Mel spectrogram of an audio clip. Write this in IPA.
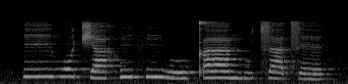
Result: eː˦ β ɔ˦ t͡ʃ a˨ h ũ˦ f ũ˦ β oː˨ kʼ aː˦ ŋ u˨ t͡s a˦˨ t͡s ɛ˨

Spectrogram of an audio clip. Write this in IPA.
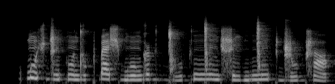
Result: ɓ ũ ʃ ɖ͡ʐ ĩ k ũ d u k ɓ æ ʃ b ũ ɡ ə˞ ɡ ɡ͡ǀ u k ŋ͡ǀ ĩ ɡ ʂ i ɡ ŋ͡ǀ ĩ k ɖ͡ʐ u ɡ ʂ ɑ̃

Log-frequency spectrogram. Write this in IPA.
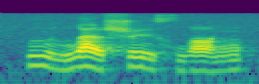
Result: u˥˨ l w ä˥˨ ʂ ɻ̩˥˨ x w ɑ˨˦ ŋ

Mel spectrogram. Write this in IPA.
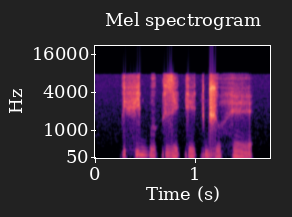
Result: fʲ ʊ ɡ͡b o̤ k z e̤ k e̤ k d͡ʒ o̤ h ɛ̤

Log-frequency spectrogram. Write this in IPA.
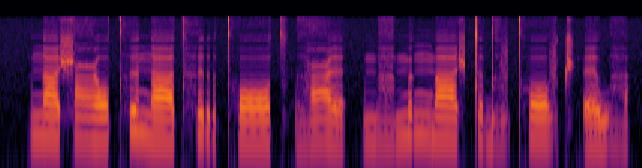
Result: n aː ʃ ʕ ɔ t̪ʰ ɘ n aː t h ɘ r t̪ʰ ɔː t͡sʼ ə̤ ʕ ɛ | m a̤ m œ ŋ͡m aː ʃ t ə d̪ ə̤ v t̪ʰ ɔː v t͡ʃʼ ɛ w a̤

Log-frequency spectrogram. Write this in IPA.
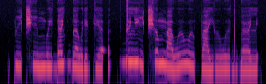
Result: p i˩ t͡ʃʰ i˩ m ɯ˩ j ɗ ɜ˥ lʲ ɡ͡b ɜ˩ w ɾʲ œ˩ kʲ ɜ˩ ʔ | d ɯ˥ lʲ j i˩ t͡ʃʰ ə˥ m a˩ w ɯ˥ w ɯ˩ p a˩ j ɯ˩ w ɯ˩ d ɡ͡b œ˩ lʲ

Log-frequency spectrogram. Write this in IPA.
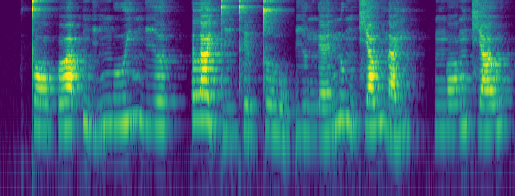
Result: t̪ ɔː˧ p̚ ʋ a˧˥ p̚ ŋ i˩˧ ŋ uː˧˥ j ŋ i˧ ə̯ | l a˥˨ j t̪ i˩ t̪ʰ e˧˩ p̚ t̪ oː˧˩ w ʔ i˩ ə̯ ŋ ɛː˩˧ n u˥˨ ŋ t͡ɕ a˧˥ w n a˩˧ j | ŋ ɔː˧˥ ŋ t͡ɕ a˧˥ w

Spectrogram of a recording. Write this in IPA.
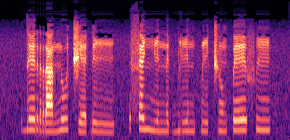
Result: d e˦ r a˨ n u˦ t͡ʃ e˨ ɗ iː˨ | s ɛ˦ ɲ i˨ n ɪ˨ ɡ͡b iː˨ n k͡p i˨ t͡ʃ ũ˨ k͡p eː˦ f ĩ˦

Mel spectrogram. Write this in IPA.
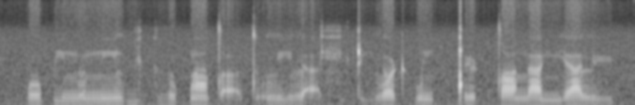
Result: p o p i n̪ ʊ n̪ ĩ l ɡ y k ɦ ʊ p õ tˤ o̰ t o̰ l i l a̰ fʲ a̰ ʈ ḭ l ɔ ʈ k w ĩ k ǃ ʏ ʈ tˤ a n̪ a mʲ a l y

